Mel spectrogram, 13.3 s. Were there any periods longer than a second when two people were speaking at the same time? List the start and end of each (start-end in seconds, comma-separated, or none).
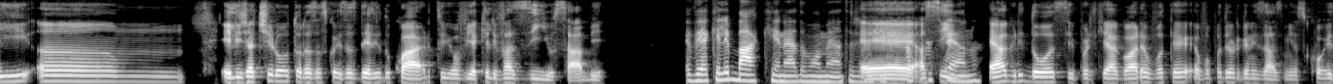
8.6-9.8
